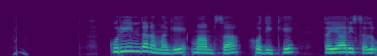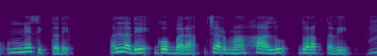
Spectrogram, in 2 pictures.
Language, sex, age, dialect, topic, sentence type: Kannada, female, 31-35, Mysore Kannada, agriculture, statement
